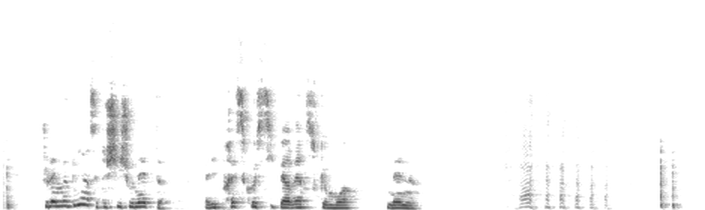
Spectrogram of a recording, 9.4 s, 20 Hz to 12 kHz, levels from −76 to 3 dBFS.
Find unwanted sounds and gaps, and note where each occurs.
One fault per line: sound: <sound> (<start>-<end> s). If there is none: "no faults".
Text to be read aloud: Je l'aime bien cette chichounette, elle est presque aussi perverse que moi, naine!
sound: laugh (6.7-8.3 s)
